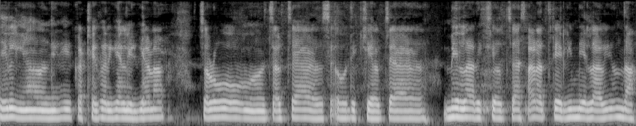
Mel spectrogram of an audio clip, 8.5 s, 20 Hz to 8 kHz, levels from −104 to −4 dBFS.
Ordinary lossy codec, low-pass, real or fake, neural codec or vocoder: none; none; fake; codec, 16 kHz, 4 kbps, FunCodec, trained on LibriTTS, 50 frames a second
